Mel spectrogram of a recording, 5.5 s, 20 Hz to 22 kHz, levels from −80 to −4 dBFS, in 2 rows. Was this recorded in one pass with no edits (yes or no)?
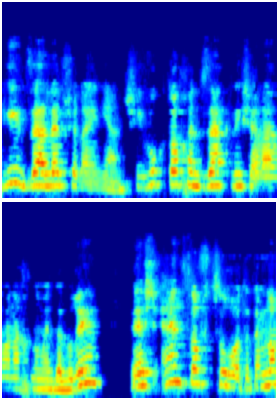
yes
